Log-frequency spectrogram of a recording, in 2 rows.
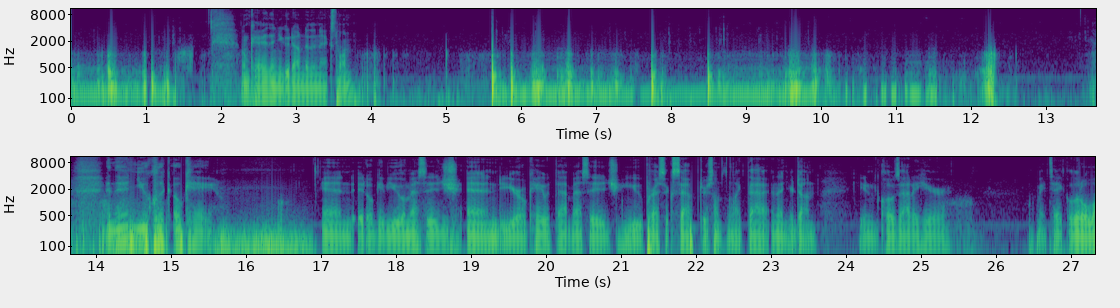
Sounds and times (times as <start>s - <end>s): Speech: 2.2s - 3.8s, 14.1s - 15.8s, 17.0s - 23.6s, 24.2s - 25.4s, 26.5s - 27.3s.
